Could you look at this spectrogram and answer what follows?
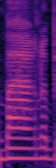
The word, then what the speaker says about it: Baarle: Zeg ik het goed? – Baarle. Stichting Herdenking Baarle. – Ja.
